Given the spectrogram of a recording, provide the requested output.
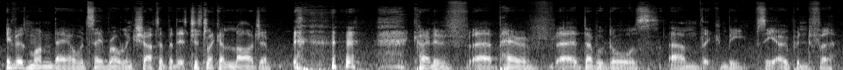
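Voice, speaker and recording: A man improvising narration as game master of a tabletop game, feeling for words in a halting way. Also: low voice, fairly even intonation, a little hiss or hum.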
